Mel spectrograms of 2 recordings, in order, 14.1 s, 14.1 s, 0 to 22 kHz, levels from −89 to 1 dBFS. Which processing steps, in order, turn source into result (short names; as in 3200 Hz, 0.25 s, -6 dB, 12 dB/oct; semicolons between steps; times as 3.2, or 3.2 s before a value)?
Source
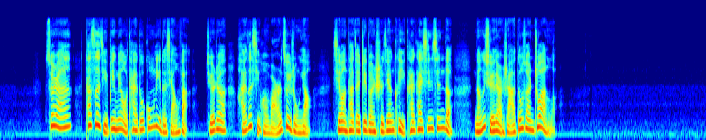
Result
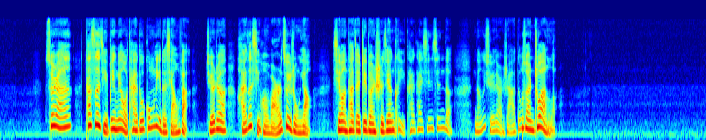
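7.95–10.44 compressor 3:1, threshold -35 dBFS, peak gain reduction 15 dB; gain +6.5 dB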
